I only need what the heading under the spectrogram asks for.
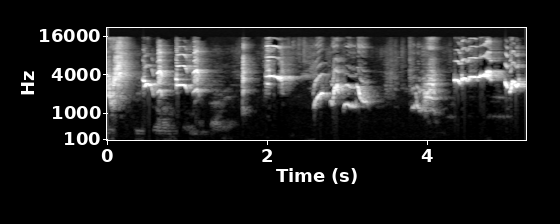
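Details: Afternoon Oriental magpie-robin song used to provoke other magpie-robins to respond, with noisy rasping bursts, chirps, and smooth whistles that rise and drop, ending in a sustained high whistled phrase.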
